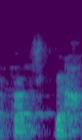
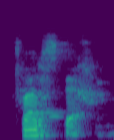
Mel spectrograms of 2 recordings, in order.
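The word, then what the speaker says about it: Verstehen: 2 en este caso la ve corta se pronuncia como f la h como j faster esa es la palabra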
